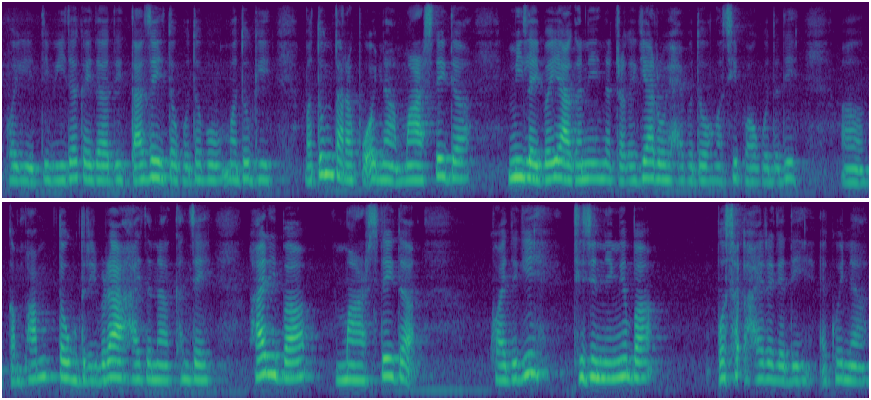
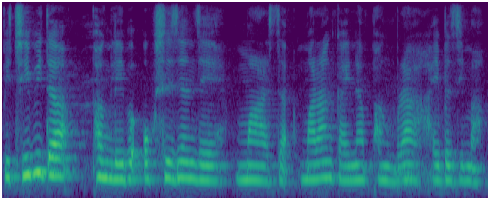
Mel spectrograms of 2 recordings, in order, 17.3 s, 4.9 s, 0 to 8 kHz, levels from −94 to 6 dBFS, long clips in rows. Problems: background sounds at intervals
